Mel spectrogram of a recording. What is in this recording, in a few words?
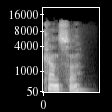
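"cancer", British English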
